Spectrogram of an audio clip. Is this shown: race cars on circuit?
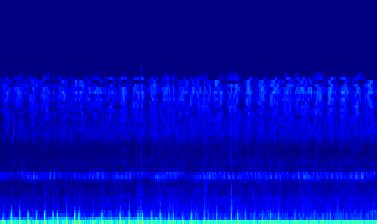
no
